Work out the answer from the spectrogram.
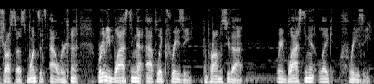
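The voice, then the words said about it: Scratchy, worn-out voice. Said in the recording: “My voice is getting scratchy”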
